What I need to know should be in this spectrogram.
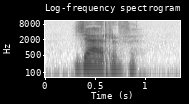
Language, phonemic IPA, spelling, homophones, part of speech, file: Swedish, /jɛrv/, djärv, järv, adjective, Sv-djärv.ogg
- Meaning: bold, daring, venturesome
